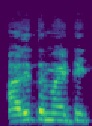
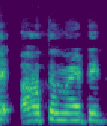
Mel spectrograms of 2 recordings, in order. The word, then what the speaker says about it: arithmetic: इसको देखो बहुत से बच्चे अरथमेटिक कहते हैं। बहुत से बच्चे अर्थमेटिक कहते हैं। तो मैं उनको बता दूं यह अर्थमेटिक होता है। यहां पर आई जो है ये साइलेंट रहता है।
